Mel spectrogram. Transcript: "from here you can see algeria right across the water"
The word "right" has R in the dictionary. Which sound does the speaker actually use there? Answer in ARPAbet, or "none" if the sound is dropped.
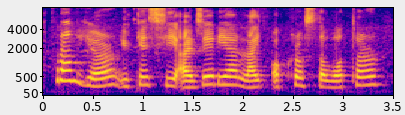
L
